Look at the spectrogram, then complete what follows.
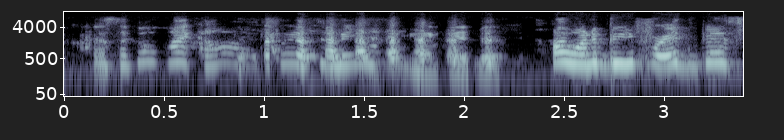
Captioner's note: laughs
